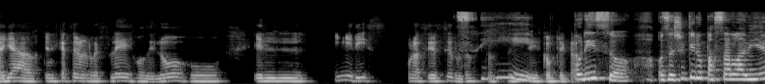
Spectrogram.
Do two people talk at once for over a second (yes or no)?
yes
